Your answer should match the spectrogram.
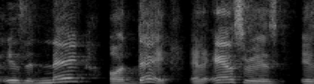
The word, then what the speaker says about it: ne: For example, the word yes is spelled, we would call it N-E, nay.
